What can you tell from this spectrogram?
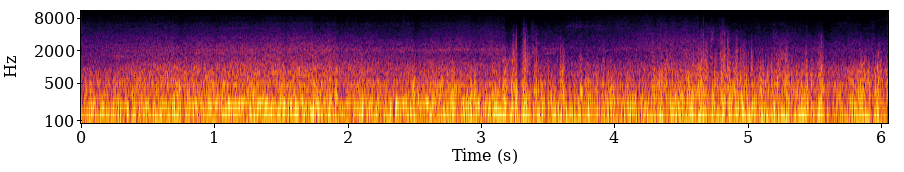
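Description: Wind buffeting the microphone of a moving vehicle, a steady low rumble with road noise.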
